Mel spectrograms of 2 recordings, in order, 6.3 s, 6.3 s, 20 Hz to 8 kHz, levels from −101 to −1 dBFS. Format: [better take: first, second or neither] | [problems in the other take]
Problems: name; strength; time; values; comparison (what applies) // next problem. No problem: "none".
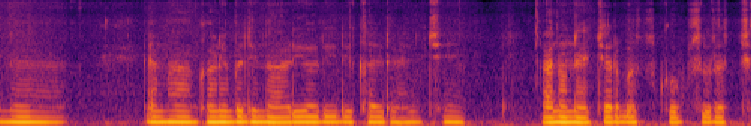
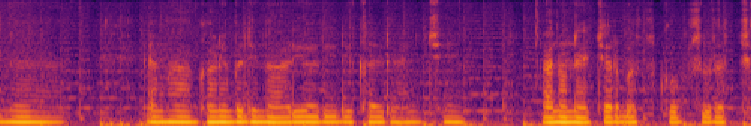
first | background sound (Drum kit); 16 dB below the speech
